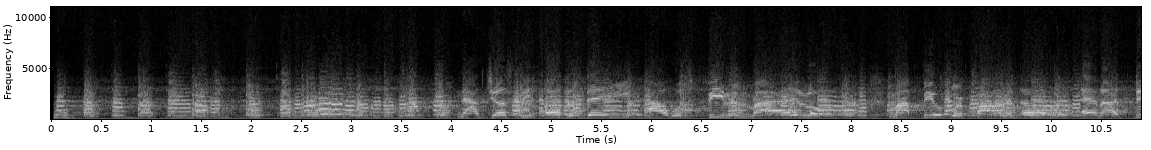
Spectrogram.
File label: loan commercial; WWAB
